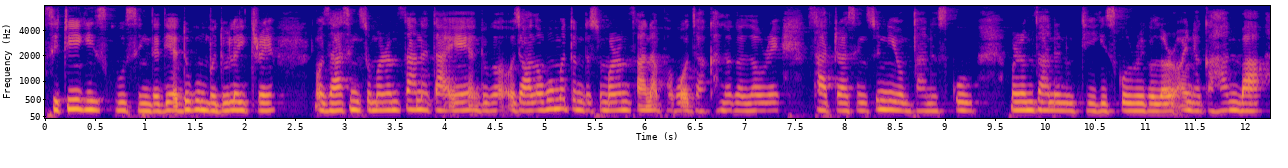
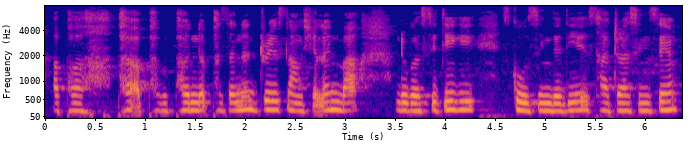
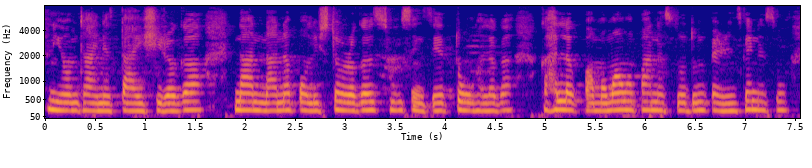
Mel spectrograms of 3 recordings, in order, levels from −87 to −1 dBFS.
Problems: none marked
